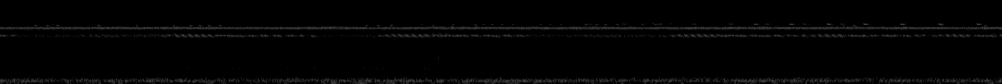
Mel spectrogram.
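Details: Autumn insects singing as a sleep soundscape: two steady high-pitched trilling bands running unbroken throughout, dense and even, with a low murmur of ambient noise underneath.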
